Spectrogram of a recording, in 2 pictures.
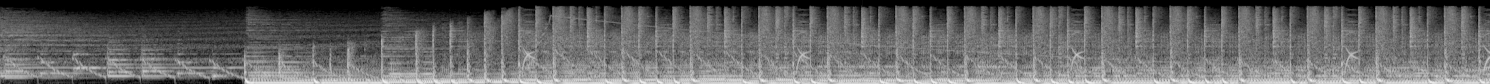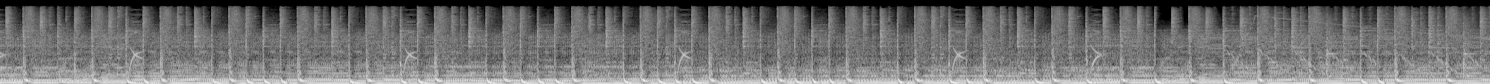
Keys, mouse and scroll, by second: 0.1 click, 0.1 g, 1.9 click, 1.9 g, 2.1 g, 3.3 click, 3.9 g, 4.3 click, 4.7 g, 6.1 click, 6.2 scroll up 4, 7.0 shift+middle click, 8.2 click, 9.3 g, 11.2 click, 11.2 g, 11.4 g, 12.6 click, 14.2 g, 15.2 g, 16.3 click, 16.4 g, 17.2 click, 17.3 click, 17.3 g, 19.1 2, 20.3 scroll down 2, 20.5 shift+middle click, 20.5 click, 20.5 scroll up 4, 21.1 g, 22.7 click, 22.7 g, 23.8 click, 24.7 click, 24.8 click, 24.8 g, 25.8 click, 25.9 g, 27.3 click, 27.3 g, 28.0 g, 29.0 click, 29.6 g, 29.7 shift+middle click, 29.7 click, 29.7 scroll down 3.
